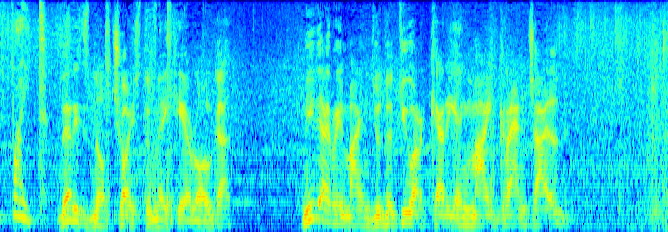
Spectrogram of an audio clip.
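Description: A man speaks sternly through a radio.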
